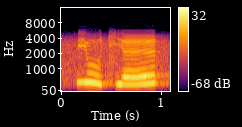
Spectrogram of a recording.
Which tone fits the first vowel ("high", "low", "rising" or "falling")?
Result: falling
